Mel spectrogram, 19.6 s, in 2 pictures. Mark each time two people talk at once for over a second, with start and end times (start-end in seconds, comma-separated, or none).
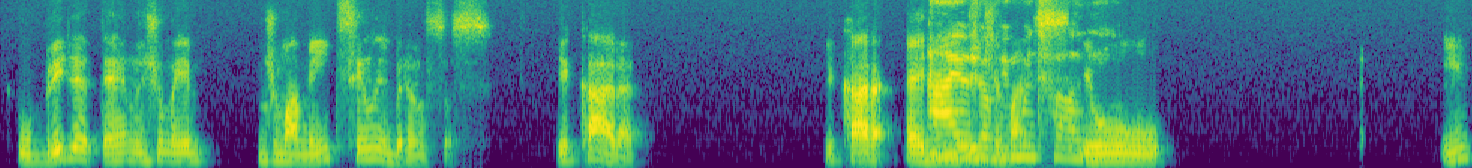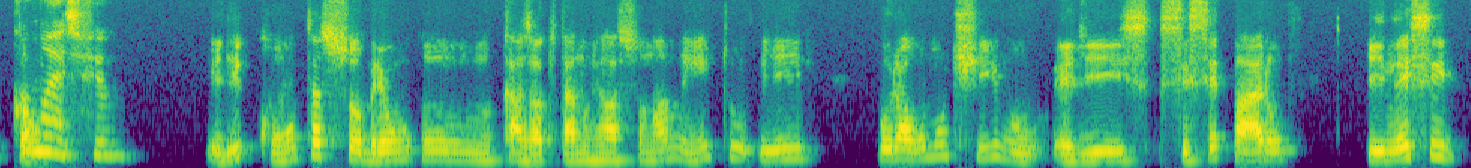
6.2-7.5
